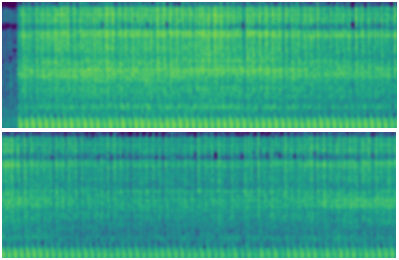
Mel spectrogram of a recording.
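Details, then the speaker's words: TVS Ntorq scooter with an engine noise: sharp, even knocking about three times a second over a steady low idle. Teardown found the crank connecting rod bearing destroyed. "दोस्तों, आप बस देखो। हमें मिल रहा है मैंने इसे खोला और समस्या यह है इसका क्रैंक रॉड का बियरिंग यह बर्बाद हो गया है।"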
